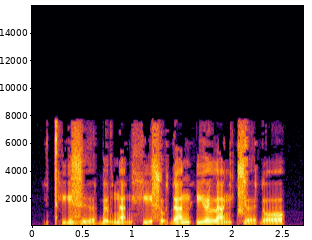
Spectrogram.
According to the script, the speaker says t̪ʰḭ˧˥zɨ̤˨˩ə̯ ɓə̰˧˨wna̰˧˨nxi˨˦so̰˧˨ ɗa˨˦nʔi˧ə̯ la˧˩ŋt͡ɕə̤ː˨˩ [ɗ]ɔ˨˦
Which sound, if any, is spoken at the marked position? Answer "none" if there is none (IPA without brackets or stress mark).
ɗ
